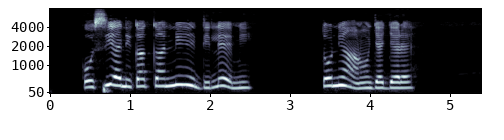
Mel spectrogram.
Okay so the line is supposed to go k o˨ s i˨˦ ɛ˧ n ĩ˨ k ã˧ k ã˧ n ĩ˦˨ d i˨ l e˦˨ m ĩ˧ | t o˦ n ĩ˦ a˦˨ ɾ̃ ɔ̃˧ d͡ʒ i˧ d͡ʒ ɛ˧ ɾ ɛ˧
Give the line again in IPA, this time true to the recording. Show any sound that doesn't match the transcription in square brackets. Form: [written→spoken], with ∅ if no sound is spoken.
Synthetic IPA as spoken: k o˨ s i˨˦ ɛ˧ n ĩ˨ k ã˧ k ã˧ n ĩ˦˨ d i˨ l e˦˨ m ĩ˧ | t o˦ n ĩ˦ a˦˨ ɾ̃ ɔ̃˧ d͡ʒ [i˧→ɛ˧] d͡ʒ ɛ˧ ɾ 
